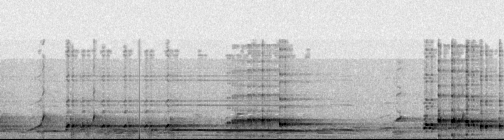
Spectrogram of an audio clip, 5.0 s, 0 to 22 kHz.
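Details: Bald eagles waking at the Hanover, Pennsylvania nest at 7:06 a.m., filmed by infrared camera: high thin whistled chips strung together, pausing, then a fresh burst of squeaky chittering near the end over soft hiss.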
